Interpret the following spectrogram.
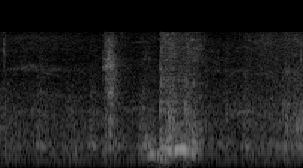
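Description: A cat gives one short, quiet cry about a second in, just after a faint click.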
